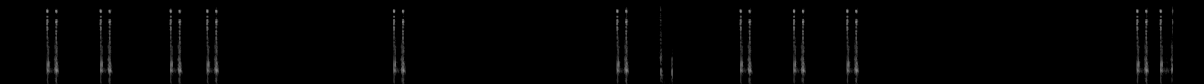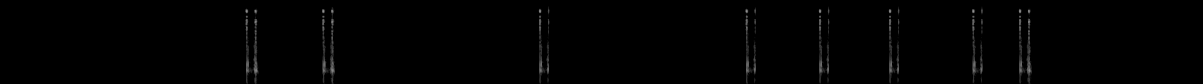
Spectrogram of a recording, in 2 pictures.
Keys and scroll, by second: 1.6 ctrl+c, 2.3 ctrl+v, 14.0 ctrl+b, 20.8 ctrl+c, 21.2 ctrl+v.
